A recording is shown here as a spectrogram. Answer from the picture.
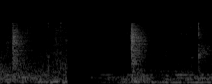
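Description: Pause in a lecture narration: faint room noise with two short breaths, one just after the start and one about 1.3 s in, broken by a brief dropout to total silence about three-quarters of a second in.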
